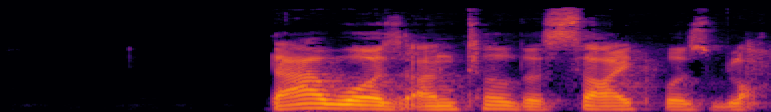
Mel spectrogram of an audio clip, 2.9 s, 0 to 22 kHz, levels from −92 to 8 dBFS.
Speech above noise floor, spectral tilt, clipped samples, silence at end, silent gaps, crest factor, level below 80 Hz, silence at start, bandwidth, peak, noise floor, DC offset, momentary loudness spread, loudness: 68 dB; -4.5 dB/octave; under 0.1%; 0 s; none; 18 dB; -60 dBFS; 1 s; 16 kHz; -2 dBFS; -86 dBFS; under 0.1%; 9 LU; -18 LUFS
